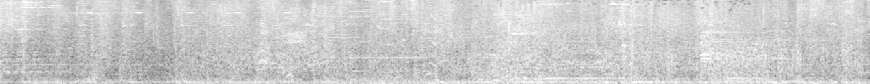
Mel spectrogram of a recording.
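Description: Video game spell effects crackle and boom in a busy fight.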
